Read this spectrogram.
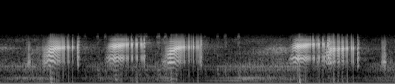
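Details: Cuban tree frog calling for a mate in a backyard, giving raspy, snoring croaks in bursts of about half a second, several in quick succession with short gaps, some broken into rapid clicking pulses.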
